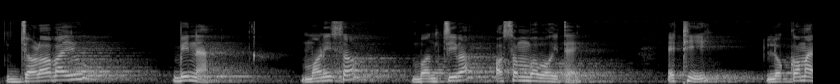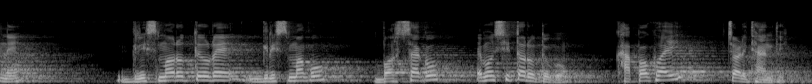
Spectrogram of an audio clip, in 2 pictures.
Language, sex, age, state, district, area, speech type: Odia, male, 18-30, Odisha, Nayagarh, rural, spontaneous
